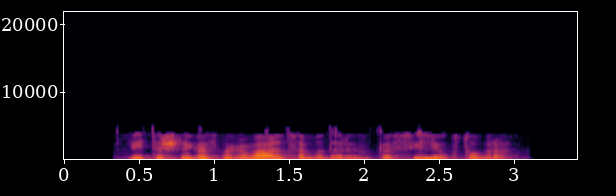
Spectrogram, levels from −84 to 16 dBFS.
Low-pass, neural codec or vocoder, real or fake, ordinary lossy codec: 9.9 kHz; none; real; AAC, 16 kbps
